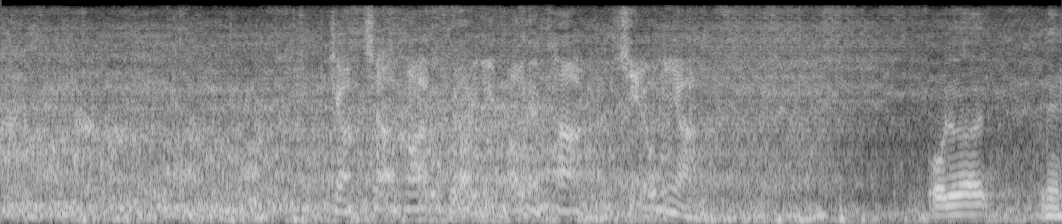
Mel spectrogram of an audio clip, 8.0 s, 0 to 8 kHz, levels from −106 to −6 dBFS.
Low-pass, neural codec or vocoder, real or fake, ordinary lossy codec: 7.2 kHz; codec, 16 kHz, 4 kbps, FunCodec, trained on Chinese and English, 50 frames a second; fake; AAC, 48 kbps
